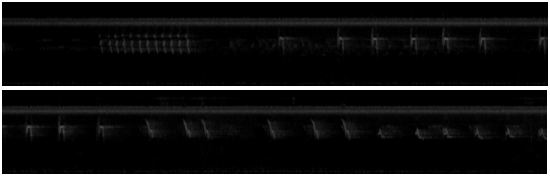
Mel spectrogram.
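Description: Faint birdsong: a short rapid trill about a second and a half in, then a long run of short down-slurred chirps, about two a second. A faint steady high-pitched hiss sits underneath.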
